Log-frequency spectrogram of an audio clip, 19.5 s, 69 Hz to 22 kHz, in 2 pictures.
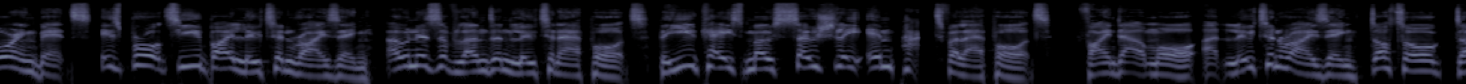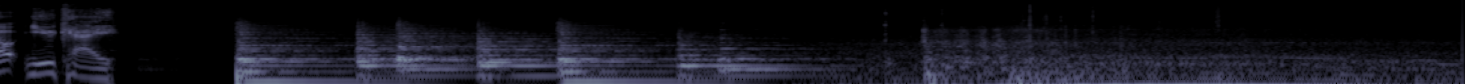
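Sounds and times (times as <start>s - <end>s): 
speech: 0.0s - 10.6s
bright musical notes: 11.4s - 15.4s
car driving through town centre: 15.0s - 19.5s.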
